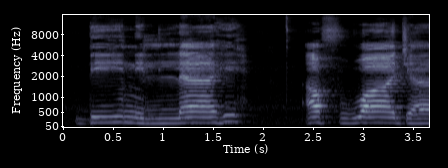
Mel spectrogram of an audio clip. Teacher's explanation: نون اللہ کی لام سے پہلے زیر آ رہی ہے تو یہ لام باریک پڑھی جائے گی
